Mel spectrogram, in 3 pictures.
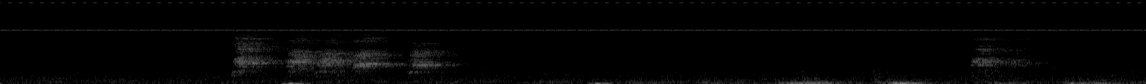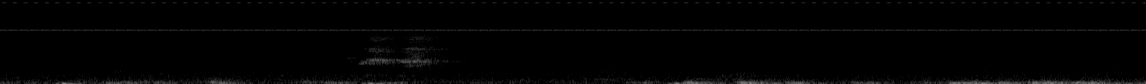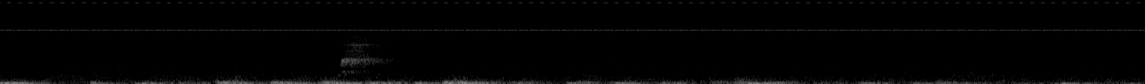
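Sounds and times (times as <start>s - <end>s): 
night ambience: 1.8s - 5.0s, 6.8s - 34.3s
dog at night: 2.4s - 4.7s, 9.7s - 10.5s, 15.0s - 16.2s, 26.3s - 27.0s.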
